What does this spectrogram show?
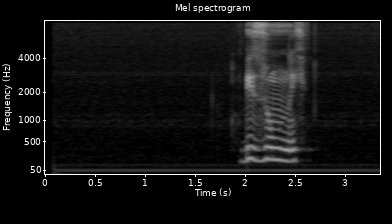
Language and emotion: Russian, neutral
